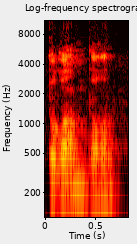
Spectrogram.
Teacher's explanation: And the R is always linked, because the H is silent, it's always linked to the next word. So the French do this consonant vowel linking a lot, pour homme, pour homme.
